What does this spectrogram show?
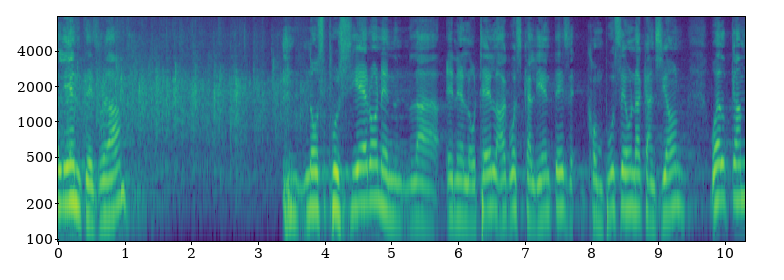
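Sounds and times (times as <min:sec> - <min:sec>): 
speech: 0:00.0 - 0:01.2, 0:03.4 - 0:10.3
audience applause: 0:00.0 - 0:04.2.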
